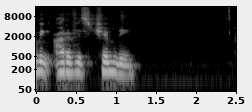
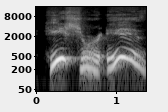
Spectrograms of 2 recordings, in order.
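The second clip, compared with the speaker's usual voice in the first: slow cowboy drawl; 8 semitones higher, 8 dB louder, slower than usual. Acted. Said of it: "the cowboy nodded in agreement".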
